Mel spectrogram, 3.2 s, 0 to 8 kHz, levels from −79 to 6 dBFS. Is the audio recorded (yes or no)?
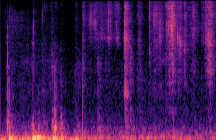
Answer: yes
